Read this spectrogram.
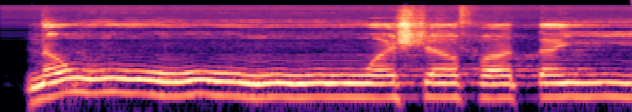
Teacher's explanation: fathah tanwin bertemu waw, idgham bi gunnah, siap masuk dan mendengung, masuk ke huruf waw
